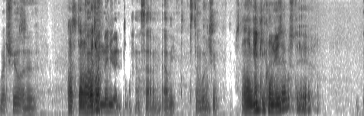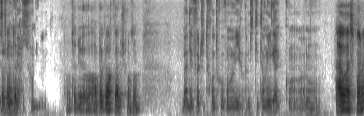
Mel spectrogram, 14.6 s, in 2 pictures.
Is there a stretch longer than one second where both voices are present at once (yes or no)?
no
